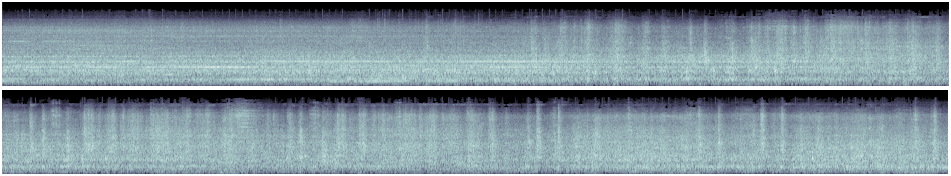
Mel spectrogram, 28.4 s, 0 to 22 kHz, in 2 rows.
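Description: Colas Rail Class 66 diesel-electric locomotive passing, with its two-stroke EMD engine's steady drone fading over the first several seconds. The loaded timber wagons follow, rolling past with a continuous rush and rapid clickety-clack of wheels over rail joints.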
